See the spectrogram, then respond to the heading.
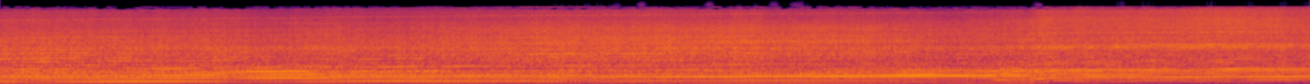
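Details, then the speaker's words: Car after JLT cold air intake install and SCT retune, before dyno: smooth even note climbing steadily through revs with clean drop near end, no knocks or misses; normal revving. "Now this is how the car is supposed to sound."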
